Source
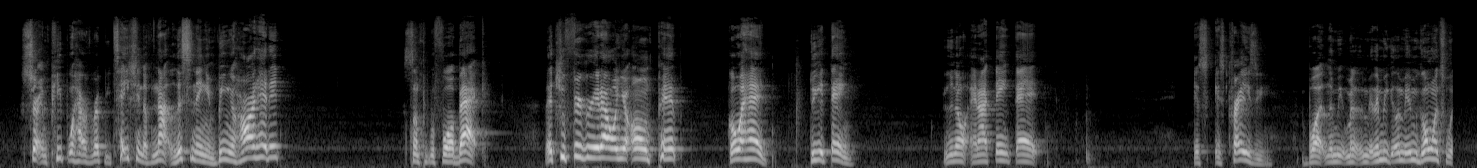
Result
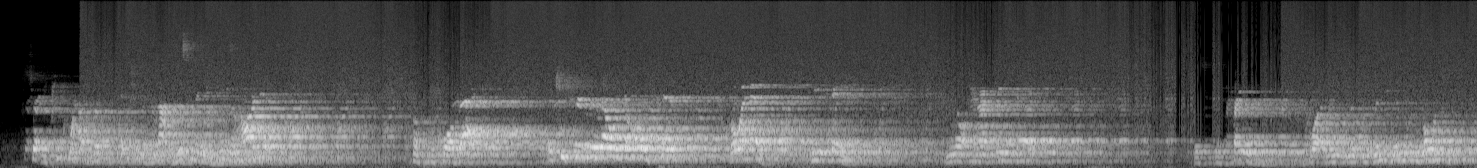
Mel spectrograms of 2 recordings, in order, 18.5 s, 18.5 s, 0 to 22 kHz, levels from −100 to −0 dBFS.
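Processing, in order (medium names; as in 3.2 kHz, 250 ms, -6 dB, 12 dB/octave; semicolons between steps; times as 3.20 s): spectral gate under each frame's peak -15 dB strong; level-controlled noise filter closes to 470 Hz, open at -22 dBFS; on a send: reverse echo 102 ms -23.5 dB; on the sum: simulated room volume 140 m³, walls hard, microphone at 0.53 m; bit-crushed delay 585 ms, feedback 55%, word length 7-bit, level -12.5 dB; trim +4 dB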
